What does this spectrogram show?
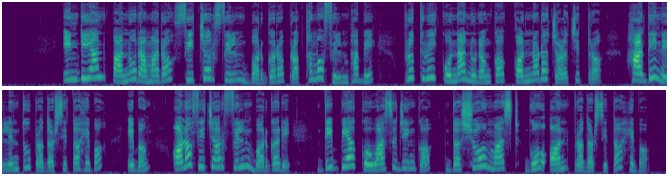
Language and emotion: Odia, neutral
